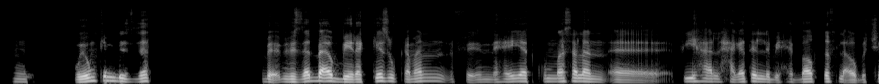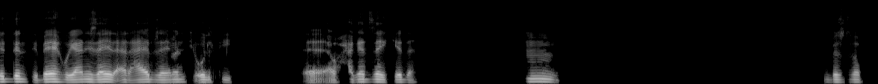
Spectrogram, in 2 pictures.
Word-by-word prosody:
إمم. 125 -2 -9 0.5
ويمكن 160 +8 +5
بالذات 140 +1 +2 1.1
ب - - -19
بالذات 125 +3 +3
بقى 155 -1 +9
بيركّزوا 125 +6 +3
كمان 145 -1 -4
في 120 - -9
إن 115 0 -10
هي 130 +5 +1
تكون 140 0 -9
مثلًا 140 -5 +2
آآ 105 -3 -6
فيها 140 -1 -1
الحاجات 130 +1 -4
اللي 130 -5 +2
بيحبها 110 +3 -2
الطفل 130 +1 -2
أو - - -1
بتشد 125 0 -5
انتباهه 120 -2 +1
يعني 115 +1 +1
زي 115 +1 +4
الألعاب 110 +1 -2
زي 105 -1 -2
ما 115 - -3
أنتِ 115 0 -8
قُلتِ، 110 0 -3 0.8
آآ - - -6
أو - - -5
حاجات 120 0 -4
زي 115 0 0
كده. 110 -1 -6 1.1
إمم. 130 -4 -3 2.7
بالضبط. 110 0 -7
120 Hz, 125 wpm, -23 LUFS, 115-140 Hz, 2.7 s, بقى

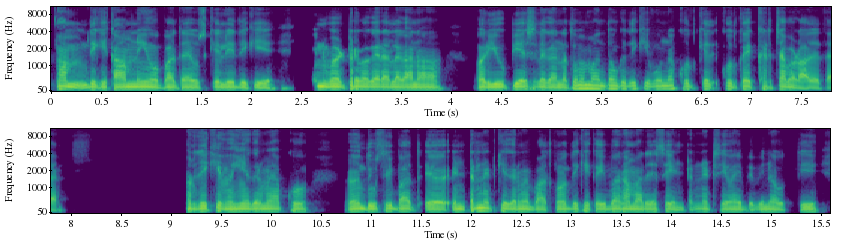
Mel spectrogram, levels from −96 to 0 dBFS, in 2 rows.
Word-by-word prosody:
हम 100 -5 +3
देखिए, 95 0 +1
काम 90 +2 +3
नहीं 95 0 +4
हो 90 -1 +3
पाता 90 +1 0
है, 90 - +2
उसके 85 +2 -2
लिए 90 0 +3
देखिए 85 +3 0 0.4
इन्वर्टर 100 0 +4
वग़ैरह 100 -1 +2
लगाना 90 0 +2 0.5
और 95 0 +3
यूपीएस 95 +2 +2
लगाना। 90 -1 +1
तो 115 - 0
मैं 125 - +4
मानता 120 -1 +1
हूँ 115 - +1
कि 115 - 0
देखिए 115 -2 -3
वो 105 +1 -1
ना 115 +1 +1
खुद 105 +1 -4
के 105 - -1
खुद 110 - -2
का 105 - +1
एक 105 - -4
खर्चा 100 - -2
बढ़ा 85 -9 +1
देता 70 - -5
है। 60 - -6 1.3
अब 95 - +1
देखिए, 100 +2 +1
वहीं 95 +1 +2
अगर 100 +1 +2
मैं 95 0 +1
आपको 95 0 -2 0.5
अ, 95 - +3
दूसरी 95 +2 +1
बात 100 +1 -2
अ, - - +2 0.2
इंटरनेट 105 +4 +2
की 110 - -2
अगर 95 -2 +1
मैं 95 -1 +1
बात 85 -1 -4
करुँ, 95 +1 -2
देखिए 100 +2 -2
कई 95 0 +1
बार 100 0 0
हमारे 90 -1 0
जैसे 95 +1 -2
इंटरनेट 90 +4 -6
सेवाएँ 90 -2 -2
पे - - -4
भी 90 +2 -3
ना 90 0 0
उत्ती 85 +3 -2
95 Hz, 230 wpm, -22 LUFS, 90-100 Hz, 1.3 s, नहीं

